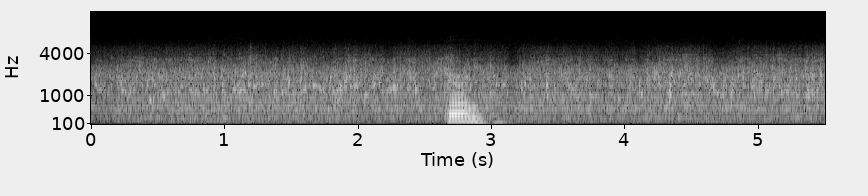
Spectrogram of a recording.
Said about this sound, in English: Just the rain.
